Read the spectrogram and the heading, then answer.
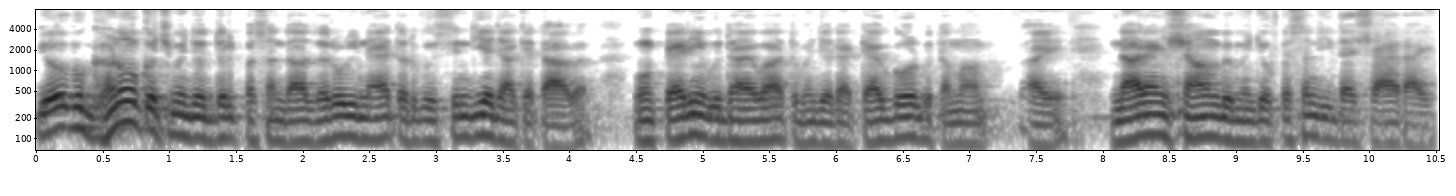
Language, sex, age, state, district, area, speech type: Sindhi, male, 60+, Gujarat, Kutch, urban, spontaneous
